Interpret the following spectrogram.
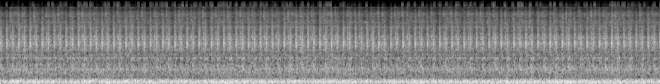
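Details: C4 Corvette engine with bent ("noodle") connecting rods: a rough idle with an uneven knocking rattle under a heavy low rumble. The rockers were checked and are okay; it is unclear whether some noise comes from the transmission.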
